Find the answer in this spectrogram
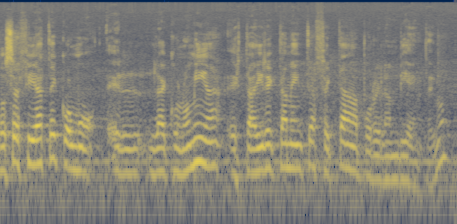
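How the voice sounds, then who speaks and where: Lively intonation from a man with a fairly high pitch at a moderate pace, amid noticeable background noise. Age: 70s. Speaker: journalist and environmental foundation founder. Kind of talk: podcast interview. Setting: studio, seated across from host.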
